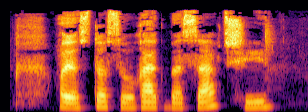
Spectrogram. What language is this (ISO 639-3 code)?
pus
